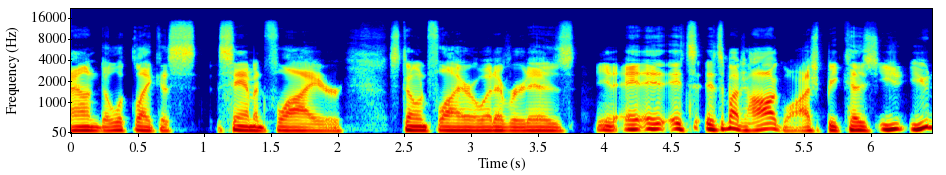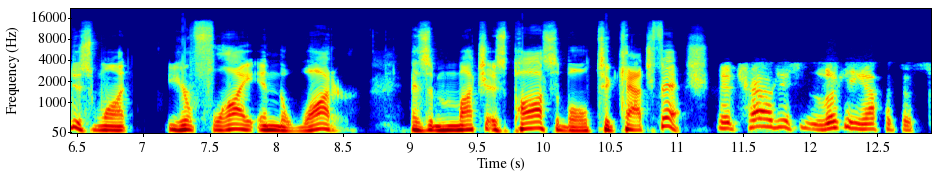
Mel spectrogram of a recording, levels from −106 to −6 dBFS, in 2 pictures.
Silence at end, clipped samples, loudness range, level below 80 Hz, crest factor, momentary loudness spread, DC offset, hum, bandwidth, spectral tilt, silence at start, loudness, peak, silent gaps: 0.15 s; under 0.1%; 2 LU; -58 dBFS; 14 dB; 9 LU; under 0.1%; none; 11.5 kHz; -8 dB/octave; 0 s; -15 LUFS; 0 dBFS; 6.97-7.11 s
